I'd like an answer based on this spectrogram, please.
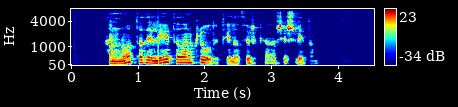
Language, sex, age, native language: Icelandic, male, 40-49, Icelandic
